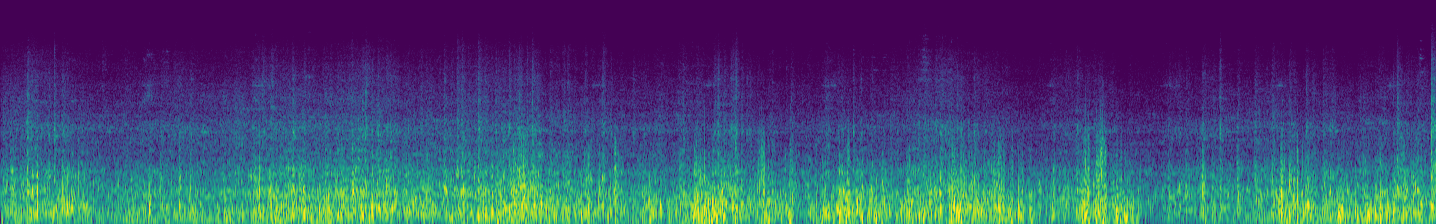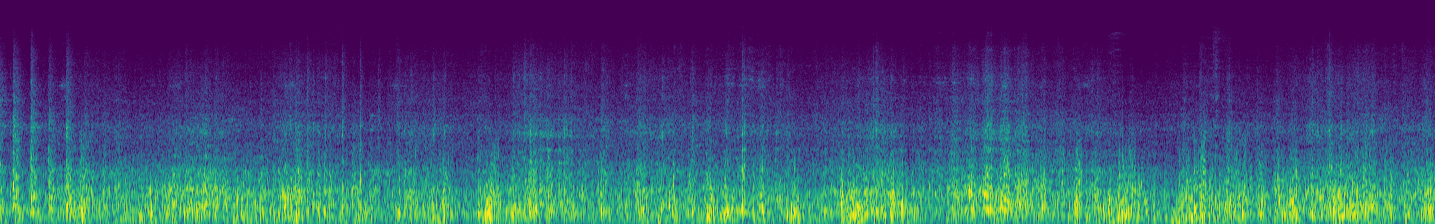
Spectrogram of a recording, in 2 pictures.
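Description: Freight cars of a steel train rolling past close by: a steady rumble of steel wheels on the rails with rhythmic clicking over the joints, and a fast run of clicks about halfway through.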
